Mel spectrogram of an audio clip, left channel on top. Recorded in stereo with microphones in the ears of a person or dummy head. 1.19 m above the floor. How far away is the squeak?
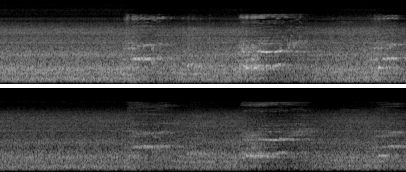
About 1.0 m.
